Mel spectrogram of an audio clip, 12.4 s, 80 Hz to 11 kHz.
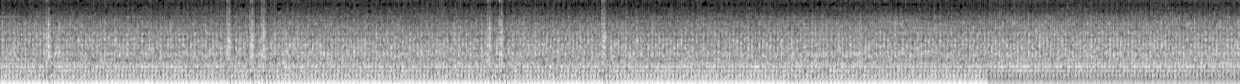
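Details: Suzuki Multicab F6A at idle: loping beat with an uneven "Tak...Takatak...Tak" stumble now and then, random misfire, cause unknown.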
